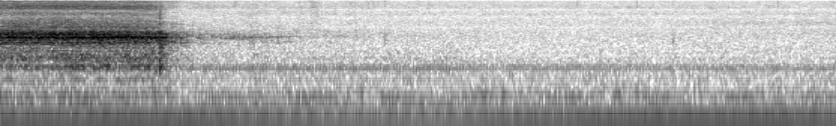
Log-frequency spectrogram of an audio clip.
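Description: Hiss of a vape being drawn on: air rushing through a freshly dripped atomizer as its coil fires, cutting off about a second in. A faint steady low hum follows.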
